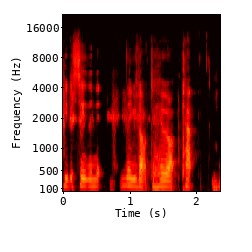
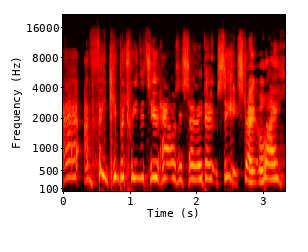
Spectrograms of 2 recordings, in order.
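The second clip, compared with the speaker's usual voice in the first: squeaky, very high-pitched put-on goblin voice; 12 semitones higher than usual. Planning where to place artillery in a game: goblin voice. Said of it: "This is my goblin voice".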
